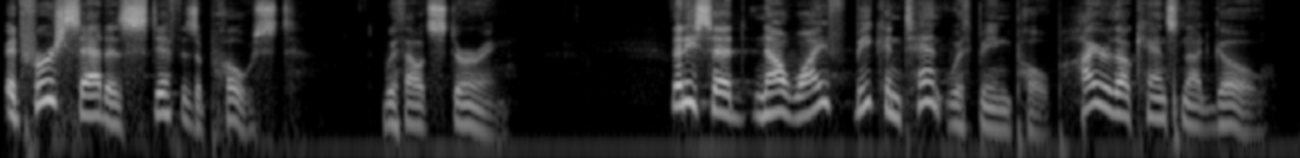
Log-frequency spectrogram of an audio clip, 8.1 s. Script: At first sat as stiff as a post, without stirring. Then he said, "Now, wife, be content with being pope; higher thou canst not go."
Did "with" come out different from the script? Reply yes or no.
no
